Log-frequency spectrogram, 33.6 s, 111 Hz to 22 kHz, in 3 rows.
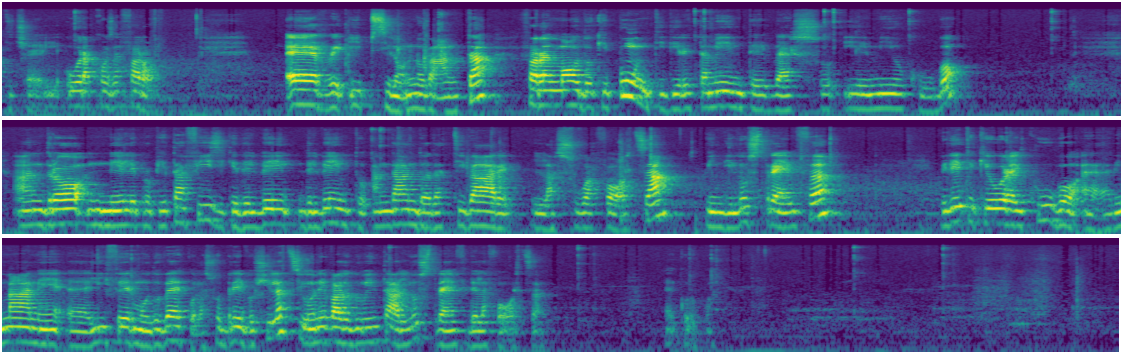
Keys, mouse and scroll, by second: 3.2 r, 8.3-9.3 drag, 13.1-15.0 scroll up 2, 15.0-18.0 drag, 19.4 space, 20.7-26.4 middle drag, 26.4-29.0 drag, 29.0-29.4 scroll down 3, 29.4-31.0 middle drag, 31.0-33.5 drag.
